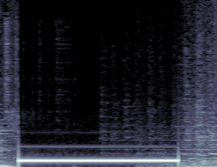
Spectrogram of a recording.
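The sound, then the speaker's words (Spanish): A steady, loud telephone dial tone as a call is being placed for the 'chocolatazo' call, holding one unbroken mid-pitched note for about two seconds, with faint background chatter before and after it. “no haga ruido, ahí se está marcando.”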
